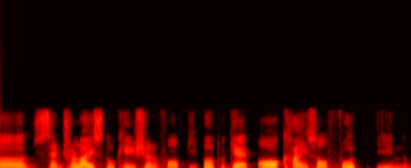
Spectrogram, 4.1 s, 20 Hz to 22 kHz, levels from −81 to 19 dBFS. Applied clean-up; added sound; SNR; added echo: none; none; none; none.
